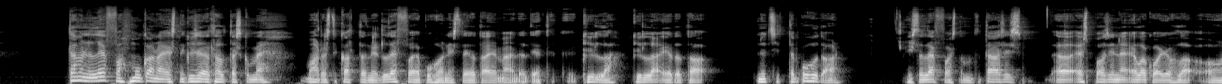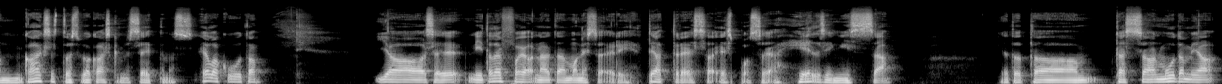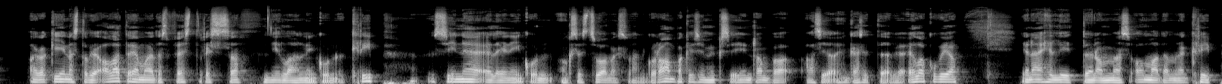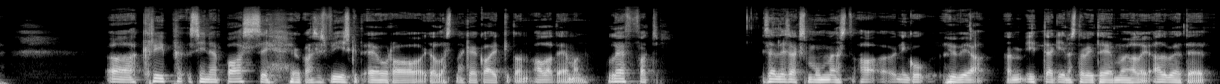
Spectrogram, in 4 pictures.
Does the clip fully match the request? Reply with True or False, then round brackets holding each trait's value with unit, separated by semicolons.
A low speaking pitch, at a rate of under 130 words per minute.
False (105 Hz; 140 wpm)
